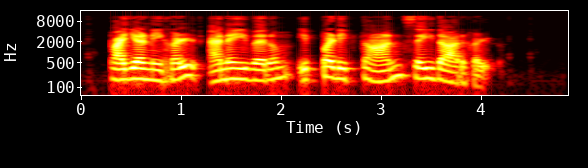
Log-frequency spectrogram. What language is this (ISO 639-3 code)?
tam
